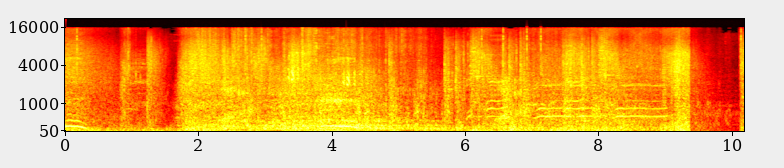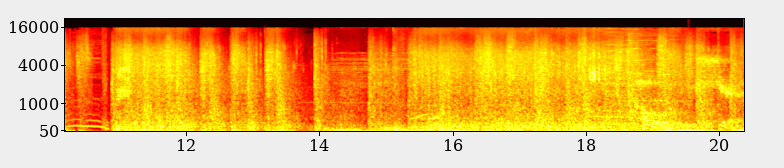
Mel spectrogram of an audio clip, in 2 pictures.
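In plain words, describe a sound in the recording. Game battle sounds of clashing blows and bursting spells crackle and boom.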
